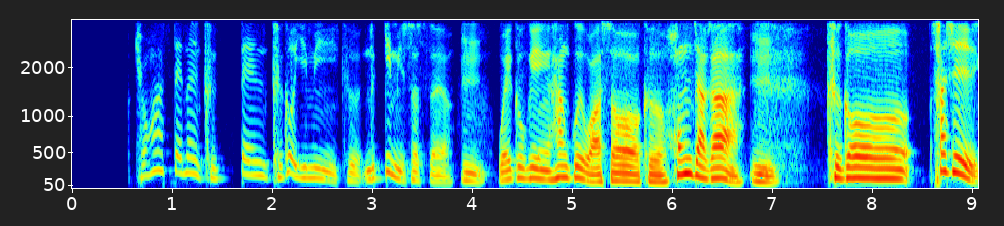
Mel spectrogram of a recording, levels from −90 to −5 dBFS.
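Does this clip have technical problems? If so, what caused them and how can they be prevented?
Yes. Automatic gain rising runs from 0.67 to 5.68 s: the gain control judged the input too quiet and raised its gain by about 19 dB over five seconds, so the voice and the background noise swell together. Prevent it by setting microphone level correctly beforehand or using a fixed gain.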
